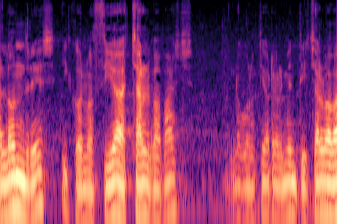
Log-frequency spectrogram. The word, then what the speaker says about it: Babbage: Babbage. Babbage.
